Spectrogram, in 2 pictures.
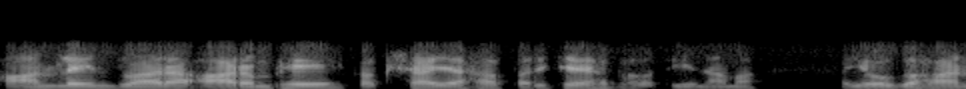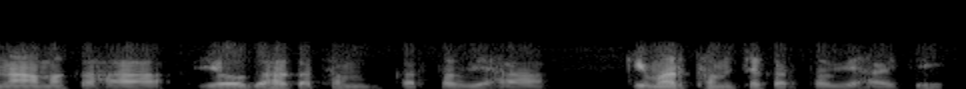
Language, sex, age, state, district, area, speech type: Sanskrit, male, 45-60, Karnataka, Bangalore Urban, urban, conversation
